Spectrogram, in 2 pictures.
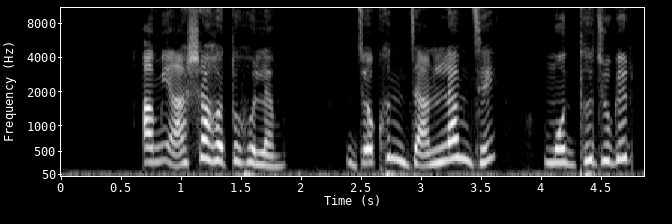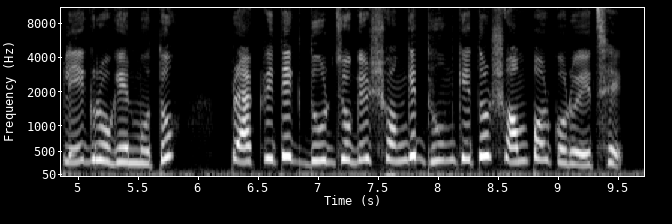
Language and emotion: Bengali, sad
